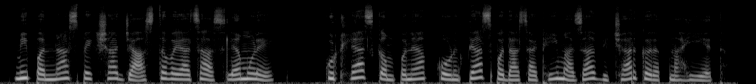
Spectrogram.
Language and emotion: Marathi, sad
